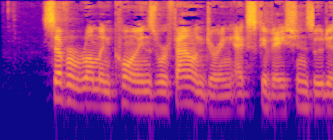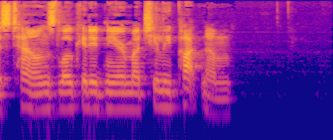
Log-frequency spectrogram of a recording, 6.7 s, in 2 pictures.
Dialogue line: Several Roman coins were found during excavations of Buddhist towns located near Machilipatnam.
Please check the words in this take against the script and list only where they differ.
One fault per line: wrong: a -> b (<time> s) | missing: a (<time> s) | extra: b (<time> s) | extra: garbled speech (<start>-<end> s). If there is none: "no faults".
missing: of (3.2 s)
